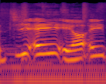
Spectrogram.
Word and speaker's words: GALA: 所以接下来就让我们先一起来听一下这首来自 G A L A 的《追梦赤子心》，但是我不知道这个歌手他的名字怎么读哎。 – 这个叫做 Gala，是一个组合啦。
